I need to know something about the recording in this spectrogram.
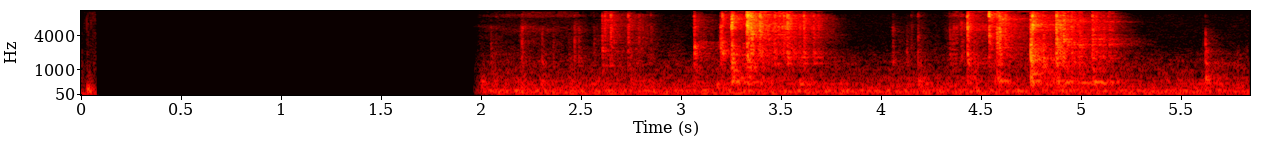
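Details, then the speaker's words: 1986 Panasonic RX-FD80 boombox that arrived shipping-damaged with its CD door popped open: irregular light clicks and tinkles as it is moved; a broken-off internal part rattling loose inside the case. "I've got to figure out what that is what rattling around inside broke off"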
